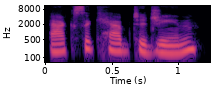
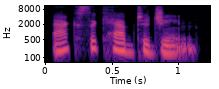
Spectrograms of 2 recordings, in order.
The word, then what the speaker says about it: axicabtagene: it is axicabtagene, and axicabtagene has 5 syllables. That's axe, like the tool that you use for splitting wood, axe, I, which is a short I sound, like the I in the word president, I, cab, like a taxi cab, ta, like Tabasco, and gene, as in gene therapy. Put all 5 syllables together and you get axicabtagene.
